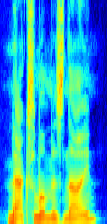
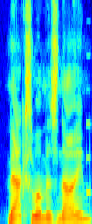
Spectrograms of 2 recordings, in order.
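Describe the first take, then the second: No difference in how they are said.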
